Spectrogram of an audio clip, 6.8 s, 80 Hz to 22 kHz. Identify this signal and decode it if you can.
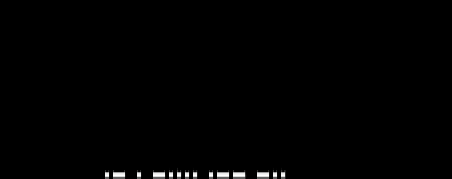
Morse code, heard as a keyed tone, about 20 wpm, 700 Hz. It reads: AE6WD
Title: USA Call Signs - 5 Characters - Repeated 3x - 20wpm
